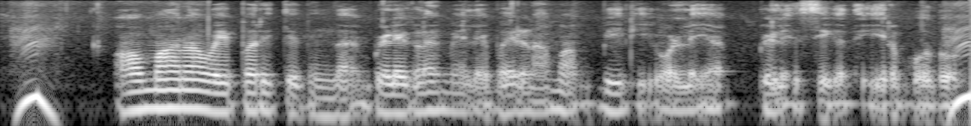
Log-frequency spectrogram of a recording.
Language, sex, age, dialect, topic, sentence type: Kannada, male, 25-30, Mysore Kannada, agriculture, statement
